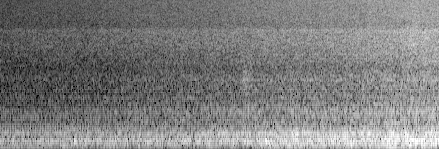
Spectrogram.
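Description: Steady hiss with a faint low hum underneath, growing gradually louder.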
